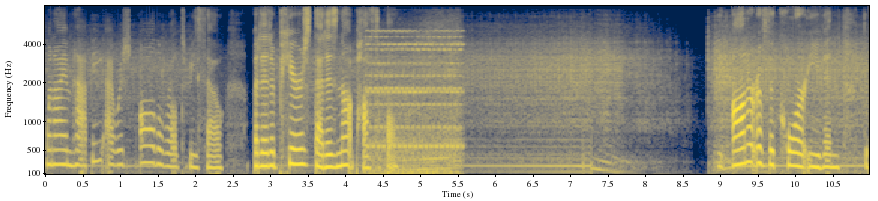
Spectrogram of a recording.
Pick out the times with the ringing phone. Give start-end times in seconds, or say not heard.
4.2-5.7.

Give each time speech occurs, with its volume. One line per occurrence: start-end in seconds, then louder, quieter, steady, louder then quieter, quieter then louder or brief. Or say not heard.
0.0-4.8 louder
9.0-10.9 brief.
